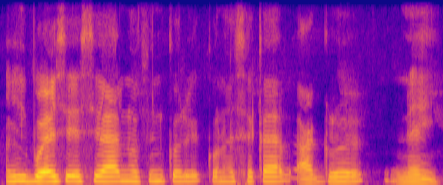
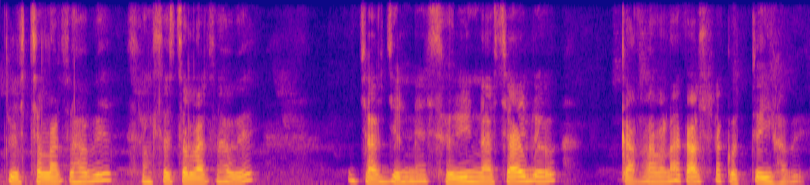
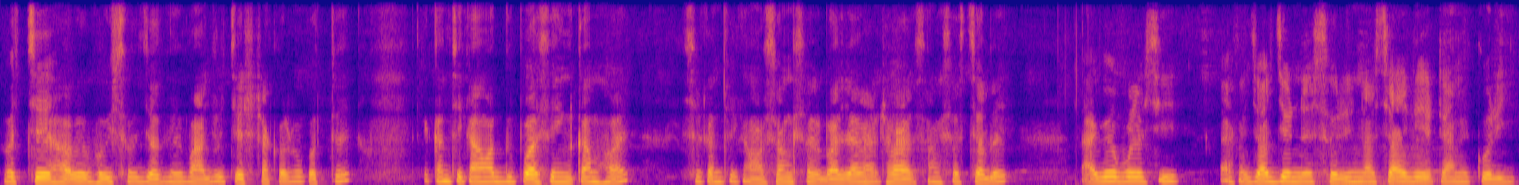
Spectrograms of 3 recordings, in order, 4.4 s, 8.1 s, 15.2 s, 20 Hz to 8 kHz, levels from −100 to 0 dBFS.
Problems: background sounds at intervals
